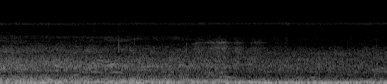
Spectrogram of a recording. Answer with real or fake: real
